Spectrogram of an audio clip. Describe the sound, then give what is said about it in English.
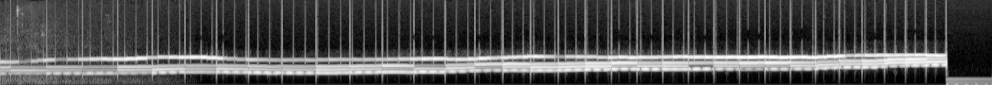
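A data sonification of silver and gold coin data over time: a steady, bell-like layered tone that drifts slightly higher, punctuated by a fast, even stream of clinking coin-drop ticks, ending abruptly just before the close when the data set stops. “For this sonification, I really had two ideas for sounds in mind, the sound of coins dropping on the floor, and the other one was banging or like a bell-like sound.”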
